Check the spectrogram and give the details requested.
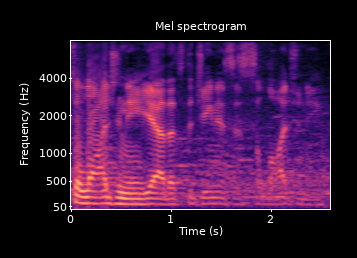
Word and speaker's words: Phalaenopsis: That's pronounced Phalaenopsis.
